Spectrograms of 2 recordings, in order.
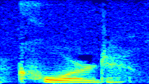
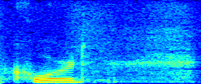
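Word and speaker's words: chord: diameter it's called a cord and it has an H in it but the H is silent that's called a cord and there's some other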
